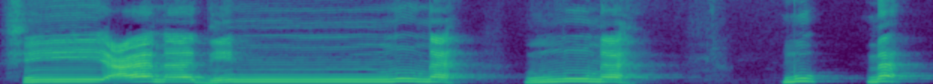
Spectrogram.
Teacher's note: Вот здесь у нас идгам, полная назализация в размере двух огласовок.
